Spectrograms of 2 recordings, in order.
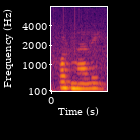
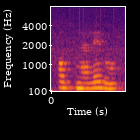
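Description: First: Said in the usual way. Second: Jornalero as "hotnaleru"; faint J, stop for first R in Jornalero; aspirated J. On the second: Shown as a demonstration. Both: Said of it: "el fonema X se aspira".

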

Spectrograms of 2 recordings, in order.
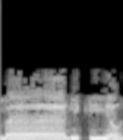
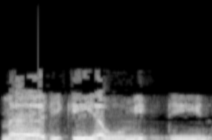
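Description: First: "مالك" with the a stretched too long; loud, slow, drag out the first vowel of "مالك"; over-lengthened madd. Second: "مالك" with its a held only normal length; slow recitation, no extra stretch on "مالك"; natural madd. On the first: Retold or imitated. Teacher imitating some reciters, overlong a in "مالك". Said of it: "يمد زيادة عن طبيعي". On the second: Shown as a demonstration. Teacher correcting the stretch, natural-length a in "مالك". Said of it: "هي مد طبيعي وليس فيها زيادة".

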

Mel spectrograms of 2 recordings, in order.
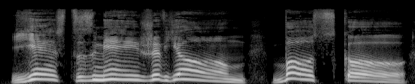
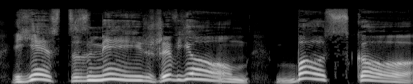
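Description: First: High, slow, booming fairground call; loud carnival barker. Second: Slow, high barker's cry stretching each word; loud carnival barker. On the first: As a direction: drum up a crowd for the sideshow. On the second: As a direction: shout to lure people into the booth. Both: Retold or imitated. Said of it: "подражая крику ярмарочного крикуна".

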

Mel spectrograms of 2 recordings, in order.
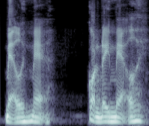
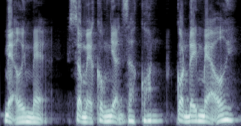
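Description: First: Put-on a girl's mild desperate cry of mother. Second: Sobbing daughter begging mother to recognise her; wailing cry. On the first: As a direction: cry out to mother, moderately raised. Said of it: "miệng còn không ngừng la lên". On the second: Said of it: "khóc lóc ỉ ôi rồi gào lên". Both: A narrator's reading.

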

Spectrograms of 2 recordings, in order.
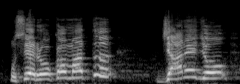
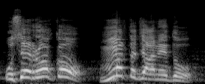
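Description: First: "रोको मत" as one high, loud phrase, pause, then "जाने दो"; group मत with रोको, break, then let "जाने दो" go; pause after मत. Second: High, slow "उसे रोको", break, then forceful "मत जाने दो"; group मत with जाने दो, punching मत after the break; pause after रोको. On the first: ("रोको मत" जोड़कर, रुककर "जाने दो") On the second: ("उसे रोको" पर रुककर, ज़ोर से "मत जाने दो") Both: Shown as a demonstration. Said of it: "इसके दो विपरीत अर्थ हैं".

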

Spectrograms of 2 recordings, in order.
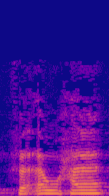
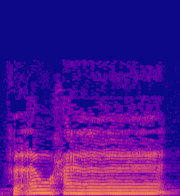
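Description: First: فأوحى with a shorter final aa; stopping form. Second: فأوحى with the final aa held very long; four-count madd. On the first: Teacher shows pausing on the word, stopping form. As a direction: end فأوحى on a brief long vowel, without extra stretching. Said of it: "إذا وقفت تقول إيه؟". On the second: Teacher shows joining to the next word, four-count madd. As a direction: stretch the end of فأوحى on a level note. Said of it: "هتمد أربع حركات". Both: Shown as a demonstration.

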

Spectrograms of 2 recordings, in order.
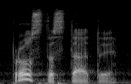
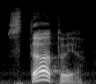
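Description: First: Slow, low, self-calming; reassured. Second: Loud startled question; alarmed. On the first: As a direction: settle your own nerves. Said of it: "Это сразу его ободрило". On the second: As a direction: doubt jumps back in. Same word, alarmed doubt. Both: Acted.

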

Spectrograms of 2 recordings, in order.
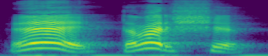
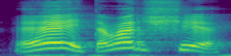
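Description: First: Louder hailing shout; loud call from afar. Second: Loud call from the gate; loud hailing shout. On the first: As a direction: yell to get their attention. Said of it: "кричал он". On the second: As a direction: call out across the fence. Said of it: "послышалось вдруг". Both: A narrator's reading.

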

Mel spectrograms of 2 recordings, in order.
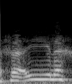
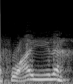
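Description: First: فعيلة with an "a" after the f, fa-ee-la; fatha on the fa. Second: فعيلة with a "u" after the f, fu-ay-la; damma on the fa. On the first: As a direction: say فعيلة as fa'īla, long ee in the middle. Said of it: "المفتوحة الفاء". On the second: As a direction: say فعيلة as fu'ayla, with an ay glide. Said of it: "المضمومة الفاء". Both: Shown as a demonstration.

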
